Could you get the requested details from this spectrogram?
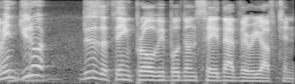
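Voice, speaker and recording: A man's fairly high, bright, sharp voice in a Chilean accent, very fast and full of very wide pitch swings. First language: Spanish. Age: 20s. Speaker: comedian. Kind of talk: casual chat. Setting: studio.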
